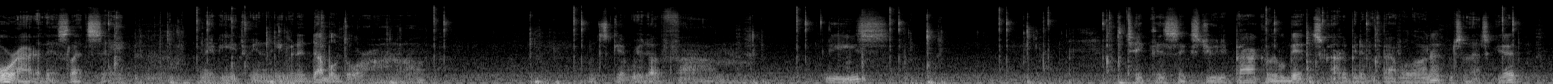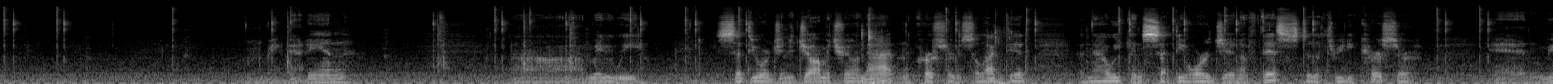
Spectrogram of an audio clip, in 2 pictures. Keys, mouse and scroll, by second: 1.7 ctrl+r, 2.8 alt+a, 3.9 2, 4.3 click, 5.7 click, 7.5 1, 8.0 click, 8.9 shift+click, 9.3 x, 10.3 a, 10.5 middle click, 11.2 e, 13.1 Tab, 13.2 middle click, 15.0 click, 17.2 click, 18.4 middle click, 20.0 scroll down 2, 20.5 click, 20.8 middle click, 21.8 click, 24.2 shift+s, 25.5 alt+a, 25.8 click, 26.7 click, 29.9 click, 30.3 click.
